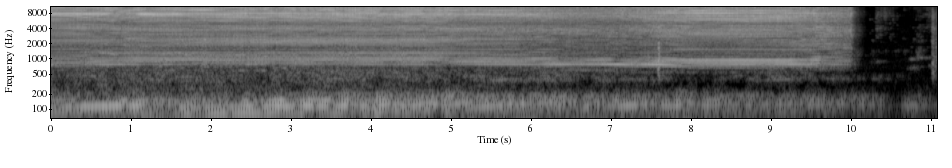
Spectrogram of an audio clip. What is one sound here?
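Electric hair clippers buzz close by.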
